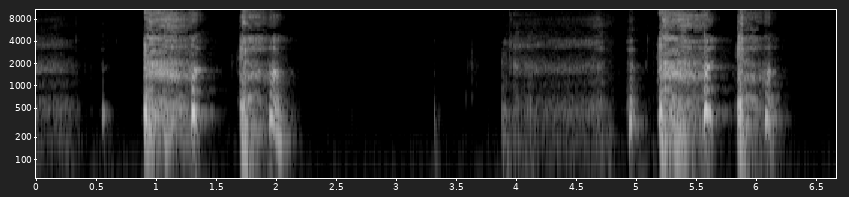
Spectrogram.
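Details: Coughing fit after an evening run in cold air during a mild asthma attack: two pairs of harsh coughs with a thin, whistling in-breath between them, following wheezing.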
